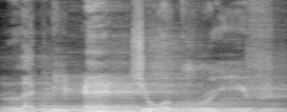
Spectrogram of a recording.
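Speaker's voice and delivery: cold, lifeless dead man's voice drained of life. Narrator reads a voice speaking inside a character's head, cold and lifeless. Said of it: "The voice in her head was cold and lifeless, the voice of a dead man".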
